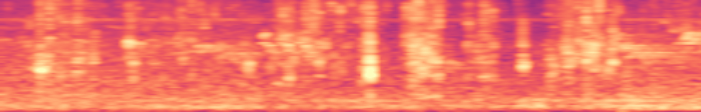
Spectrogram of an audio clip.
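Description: Dirty water trickling and dripping from raw wool fleece squeezed by hand during outdoor scouring, a steady patter of small splashes, close and fairly quiet, with no talking.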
